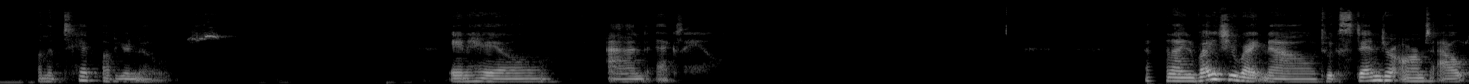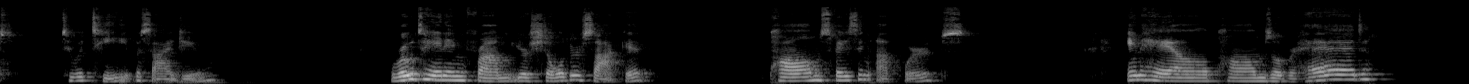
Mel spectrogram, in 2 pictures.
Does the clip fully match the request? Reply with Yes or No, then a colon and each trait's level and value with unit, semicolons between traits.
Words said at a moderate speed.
No: slow, 75 wpm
